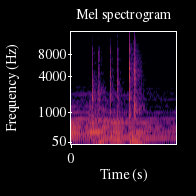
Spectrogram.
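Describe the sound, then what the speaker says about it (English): A few quick keystrokes tap on a computer keyboard, a short burst of soft clicks close by over a low steady hum, with no talking. "My typing is going to be a little bit slow."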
